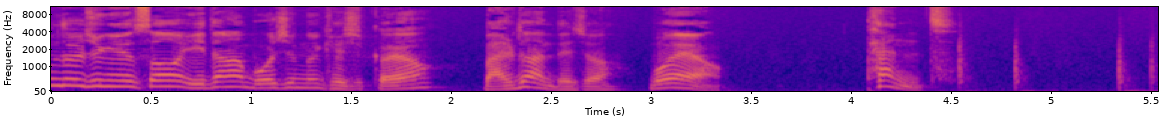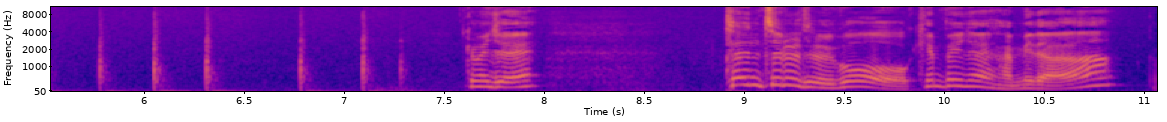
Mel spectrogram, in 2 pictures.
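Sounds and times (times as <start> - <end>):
chalk tapping on chalkboard: 4.5 - 7.6.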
